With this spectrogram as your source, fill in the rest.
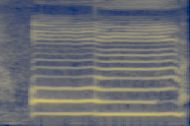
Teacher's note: प्लुत स्वर तीन मात्रा के। जैसे तीन गुना समय लगे। जैसे इसके उच्चारण में दीर्घ स्वर से भी अधिक समय लगे।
